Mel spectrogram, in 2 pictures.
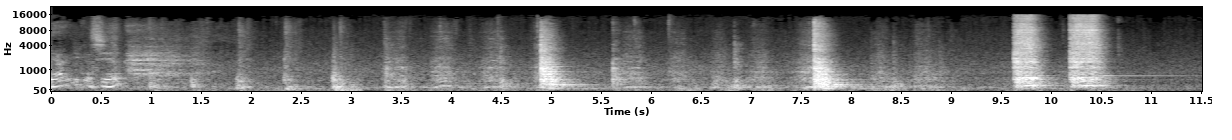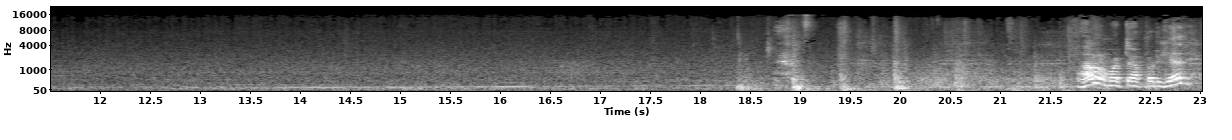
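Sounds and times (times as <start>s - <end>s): hand tools knocking and scraping: 1.9s - 9.0s
loud sharp knocks: 4.5s - 5.8s, 7.5s - 8.1s.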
